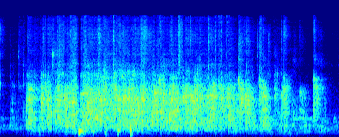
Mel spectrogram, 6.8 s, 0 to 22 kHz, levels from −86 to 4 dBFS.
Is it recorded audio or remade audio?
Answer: remade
